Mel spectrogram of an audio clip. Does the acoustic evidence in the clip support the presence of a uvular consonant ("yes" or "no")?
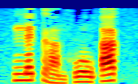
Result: no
